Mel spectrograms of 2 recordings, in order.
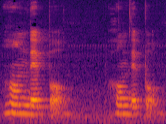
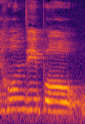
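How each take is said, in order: First: Home Depot with French "deh-po"; Lebanese French-English mix. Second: Home Depot the American way; slow American "dee-po" in Home Depot; American accent. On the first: Guessing the Lebanese version, French "deh-po" in Home Depot. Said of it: "I imagine we would say it". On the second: Introducing the brand to viewers, American accent. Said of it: "say it in an American accent". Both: Shown as a demonstration.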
